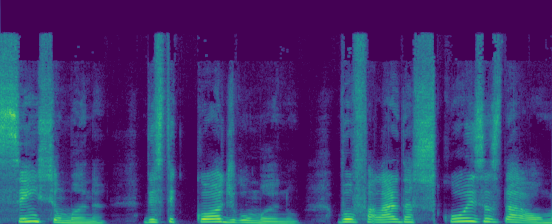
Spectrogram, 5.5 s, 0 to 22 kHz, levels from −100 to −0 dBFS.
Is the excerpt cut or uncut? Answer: uncut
